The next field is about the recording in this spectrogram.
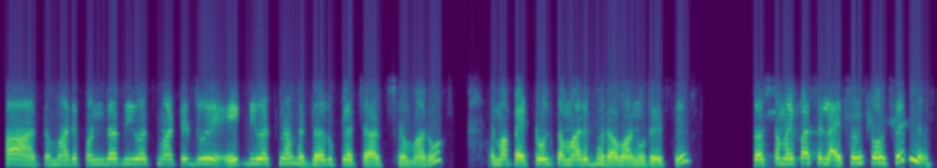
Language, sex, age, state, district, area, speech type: Gujarati, female, 30-45, Gujarat, Ahmedabad, urban, conversation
